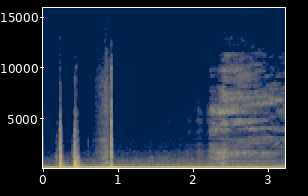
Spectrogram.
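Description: Several vehicles from a hotshot trucking crew pull out and roll away, a low steady engine rumble with a few sharp thumps near the start and a brighter whoosh of passing traffic fading toward the end.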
